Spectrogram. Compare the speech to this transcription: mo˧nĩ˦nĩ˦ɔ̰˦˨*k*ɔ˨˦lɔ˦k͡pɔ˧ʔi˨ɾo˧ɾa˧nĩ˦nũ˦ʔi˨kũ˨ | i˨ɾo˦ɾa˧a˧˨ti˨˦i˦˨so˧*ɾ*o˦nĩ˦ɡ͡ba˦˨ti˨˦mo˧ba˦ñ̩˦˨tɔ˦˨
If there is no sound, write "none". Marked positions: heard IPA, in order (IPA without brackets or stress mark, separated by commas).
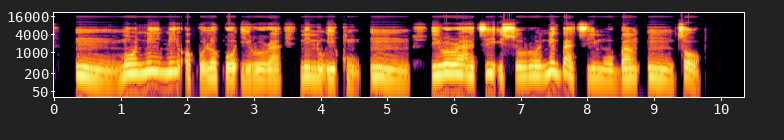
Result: k͡p, ɾ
